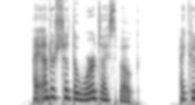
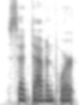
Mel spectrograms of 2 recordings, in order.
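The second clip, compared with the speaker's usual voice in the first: ordinary delivery, nothing marked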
